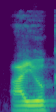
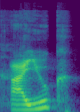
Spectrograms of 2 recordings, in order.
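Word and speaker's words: Aiyuk: Higgins is the guy I've heard the most, and Brandon Ayuk as well. Did I pronounce his name right? It's a little funky at the end, but Ayuk.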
